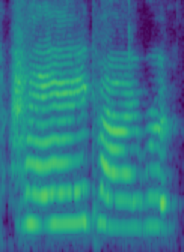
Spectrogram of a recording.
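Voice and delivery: high, drawn-out sing-song hey; calling out greeting. Real, not acted. Greeting Kyra who just wandered over, high drawn-out call. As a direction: call out sweetly on a high held pitch.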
